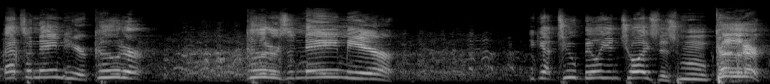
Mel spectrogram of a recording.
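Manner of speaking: high, loud incredulous mock Texan; mocking Cooter. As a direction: savor the name with disbelief.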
